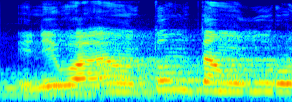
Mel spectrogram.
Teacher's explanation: kemudian nun dia disukunkan bertemu dengan huruf ta. Ini dia bacaan ikhfa. Kita berikan sifat gunnah atau pendengungan ditahan di sana. Kemudian sambil berusaha untuk mempersiapkan mengucapkan huruf ta setelahnya.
